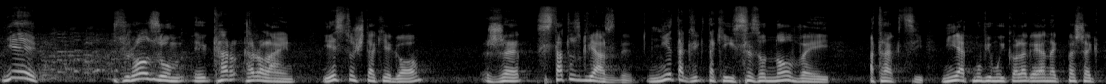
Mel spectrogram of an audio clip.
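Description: A man's voice: a little high, lively intonation, unhurried, a little hiss or hum. A middle-aged man hosting a late-night talk show, teasing and mocking his guest and laughing at his own jokes. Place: TV studio with live audience.

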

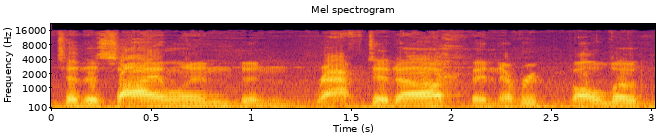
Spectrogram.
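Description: A man's voice: on the high side, moderate pace, rough recording. A middle-aged man representing a boat maker, answering interview questions casually and rambling with many fillers and restarts, seated outdoors beside a boat. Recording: outdoor noise behind.

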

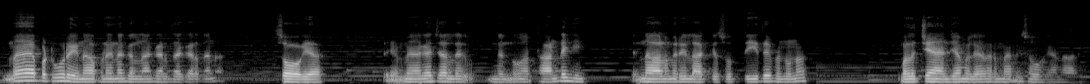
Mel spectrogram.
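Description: A man with a gravelly, fry-edged voice plays a young father in a family drama, defensive and pleading, quick to flare up. Soft music plays faintly underneath. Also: medium pitch, level tone. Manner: defensive, pleading, hot-tempered. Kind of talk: scripted family drama acting.

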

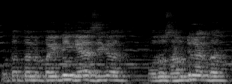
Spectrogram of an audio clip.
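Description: A man playing a brisk advising brother-in-law. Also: high voice, little pitch movement, darkish tone, reverberant, recorded from a distance, soft background music, natural voice. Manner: fast, matter-of-fact advice.

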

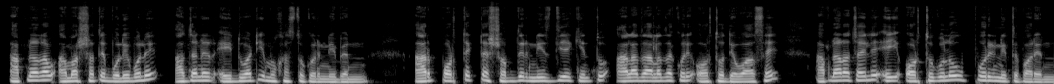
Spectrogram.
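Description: A man teaching a prayer by chanting it word by word, then quickly explaining how to pronounce it. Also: a little high, warm tone, no echo, clean studio sound. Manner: slow drawn-out chanting of each word, quick plain explanations between. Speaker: religious teacher.

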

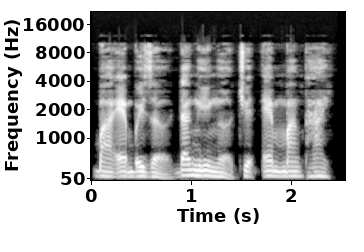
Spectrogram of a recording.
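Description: A man's voice: fairly low pitch, normal speed, dry recording, lightly acted. A man reading the lines of a frightened, tearful young pregnant woman in a spoken story. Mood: pleading. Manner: pleading.

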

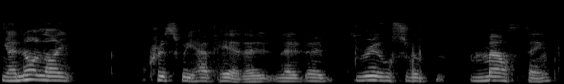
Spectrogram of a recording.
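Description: A man's voice: a little high, slow. A middle-aged man chatting casually as he reviews snacks, in a hesitant, musing manner. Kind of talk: casual tasting chat. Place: living room, indoors. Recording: dull lo-fi webcam sound with noise.

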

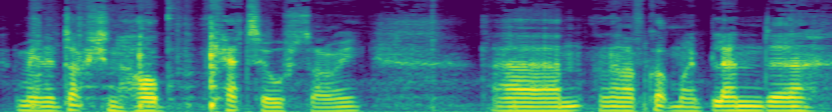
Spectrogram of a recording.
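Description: A man's voice: mid-range voice, moderate pace, noisy background. A man giving a casual, rambling vlog walkthrough, filmed outdoors on a handheld phone. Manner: relaxed, rambling with many ums and restarts. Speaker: vlogger. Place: outdoors at a rural charging station and van.

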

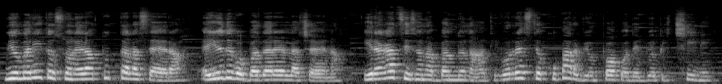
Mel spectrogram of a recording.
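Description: A woman reading the lines of a kind, devout wife and mother who gently persuades a troubled guest to stay. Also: medium pitch, animated, a little fast, hardly any pauses, soft background music, lightly acted. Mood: gently persuasive. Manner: warm, patient pleading.

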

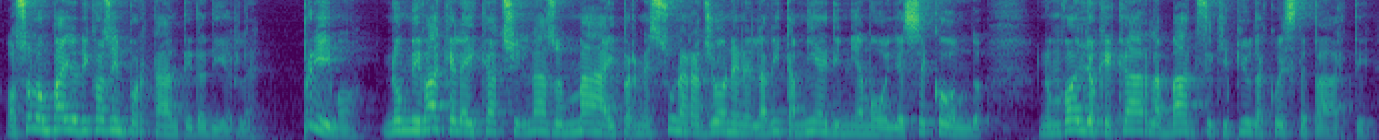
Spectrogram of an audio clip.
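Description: A man's voice: sits high, fairly quick, lightly acted. A man voicing a domineering, sarcastic husband who bullies his neighbor. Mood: menacing. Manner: sarcastic, bullying.

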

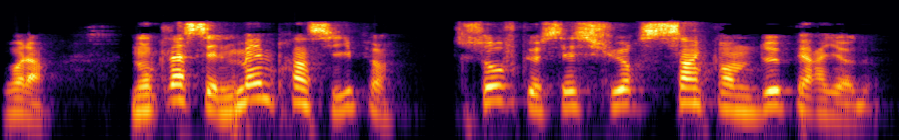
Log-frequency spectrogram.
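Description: A man's voice: on the high side, very animated, moderate pace, fairly bright tone. A man teaching a live webinar tutorial on trading charts, chatty and explanatory, asking viewers to click along. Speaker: trading software trainer. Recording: dull lo-fi sound.

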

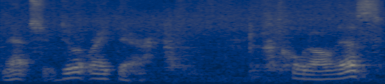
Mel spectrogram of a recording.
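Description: A woman's voice: rumbling low, takes it slowly. Older woman chatting in an echoey kitchen. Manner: homespun, chatty, folksy kitchen talk. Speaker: home cook, cooking show host. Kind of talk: casual kitchen cooking demonstration. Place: home kitchen, indoors at the stove. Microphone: camera a few feet away. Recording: echoey kitchen, distant mic, background noise.

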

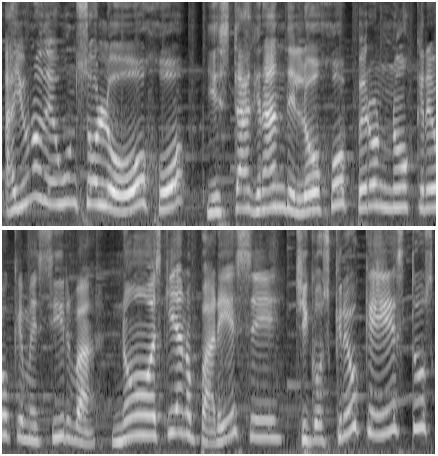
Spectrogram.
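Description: A woman giving excitable let's-play commentary as a gaming YouTuber, talking straight to her viewers. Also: sits high.

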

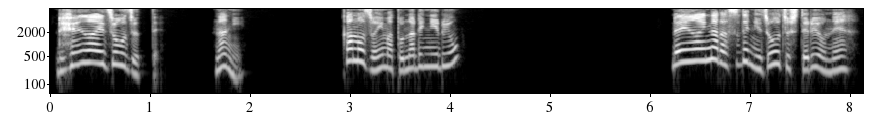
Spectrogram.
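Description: A woman's voice: fairly high pitch, dry recording, clean studio sound. A woman playing a sweet but eerily obsessive, jealous young girlfriend in a teasing audio drama spoken to the listener. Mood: eerily sweet, probing. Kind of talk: Japanese situation voice audio drama, addressed to the listener.

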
